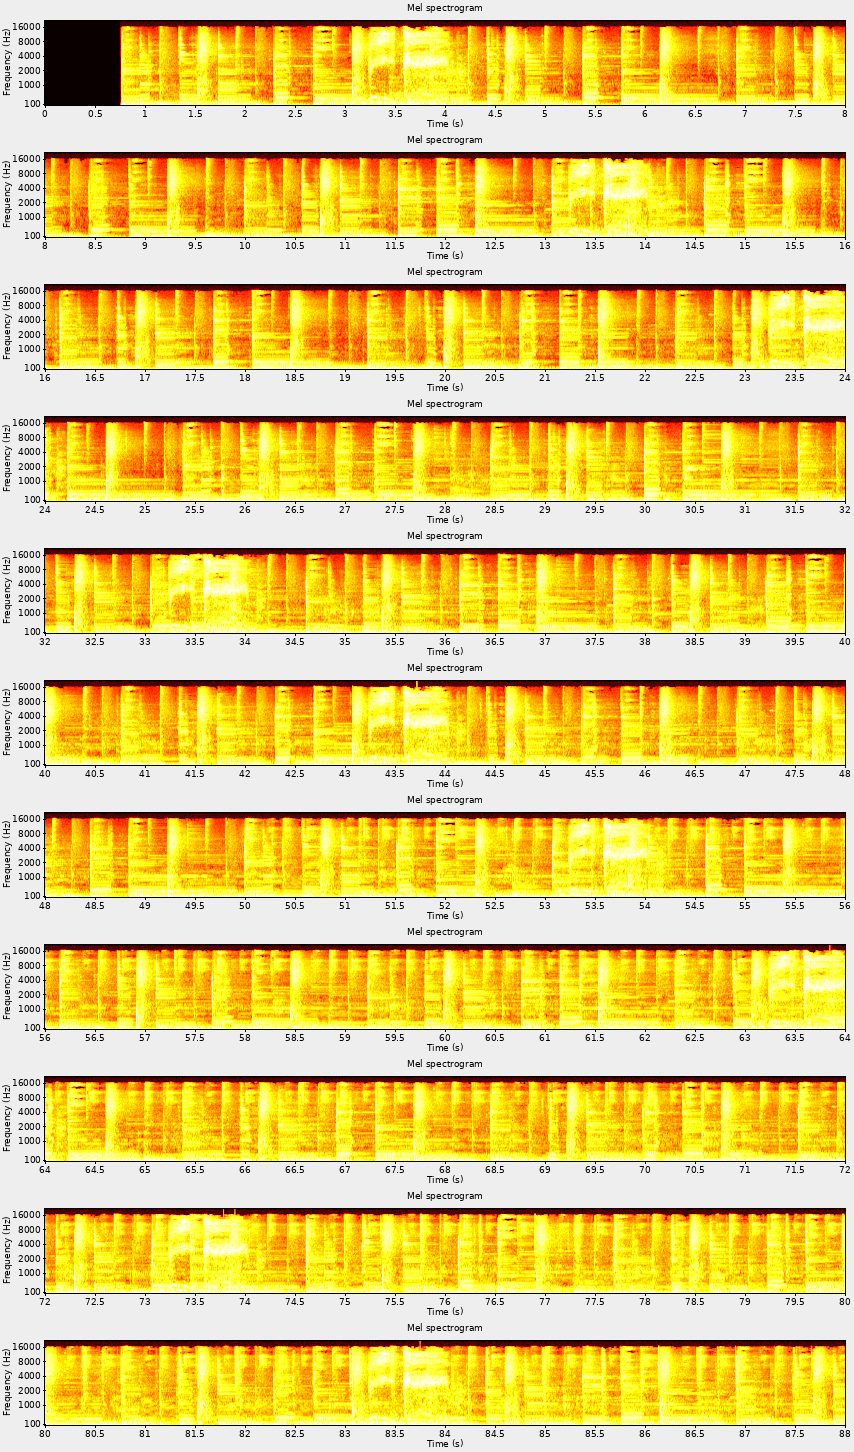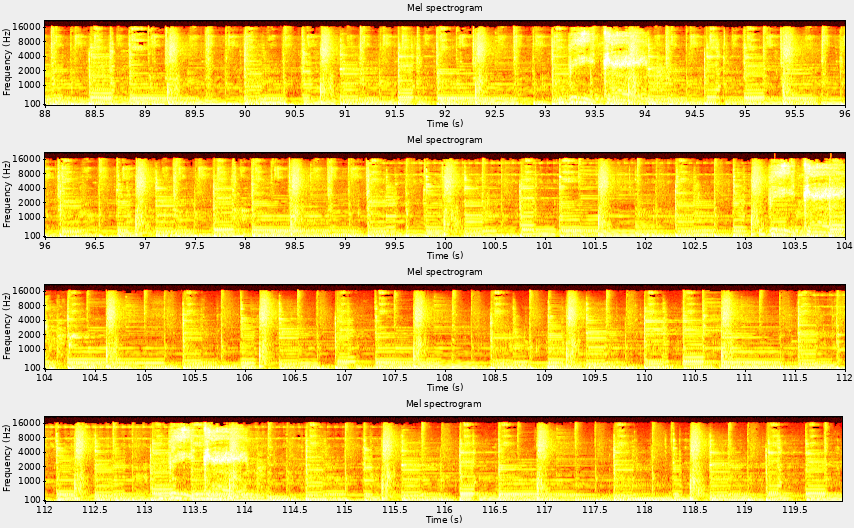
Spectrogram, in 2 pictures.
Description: Aeolian/Minor
romantic
happy
acoustic guitar
bass guitar
drums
